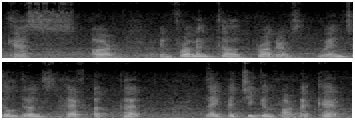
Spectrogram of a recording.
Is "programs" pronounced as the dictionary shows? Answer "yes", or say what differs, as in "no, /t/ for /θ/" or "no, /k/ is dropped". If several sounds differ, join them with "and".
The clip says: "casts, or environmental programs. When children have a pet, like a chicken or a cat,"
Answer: no, /s/ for /z/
